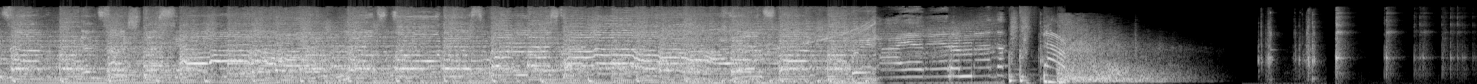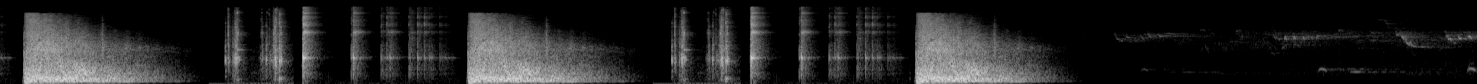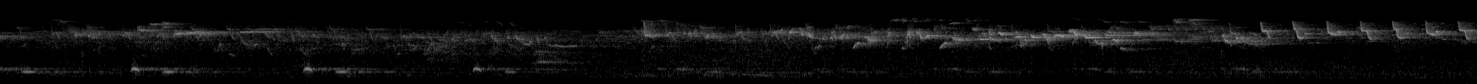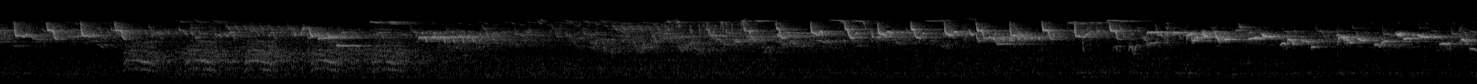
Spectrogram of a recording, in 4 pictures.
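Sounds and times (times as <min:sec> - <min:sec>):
birds chirping and singing: 0:26.0 - 0:59.0.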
